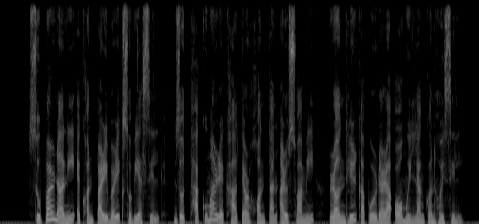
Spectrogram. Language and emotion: Assamese, neutral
